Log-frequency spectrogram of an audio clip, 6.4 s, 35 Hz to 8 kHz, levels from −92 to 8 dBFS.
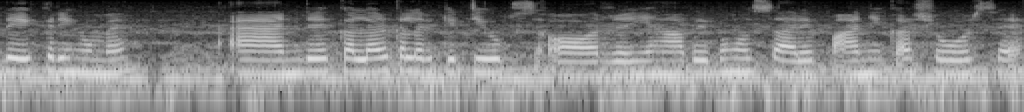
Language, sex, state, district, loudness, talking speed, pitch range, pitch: Hindi, female, Chhattisgarh, Raipur, -13 LUFS, 170 wpm, 215-235 Hz, 220 Hz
